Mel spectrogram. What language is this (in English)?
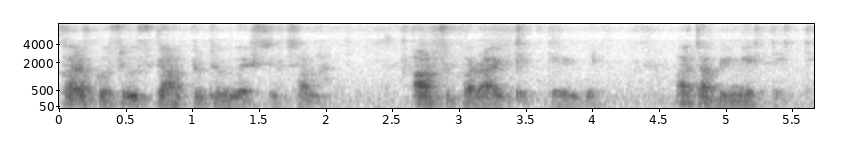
Turkish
